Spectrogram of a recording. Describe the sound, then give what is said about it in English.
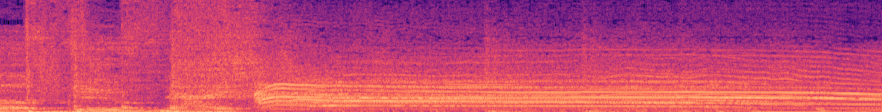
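A crowd screams together in a loud, sustained roar, with a few sharp shouts at the start before many voices swell into one long, high-pitched scream that carries on to the end. “Okay, everybody scream this part.”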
